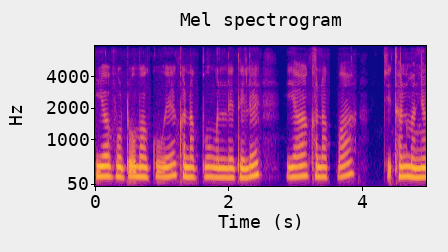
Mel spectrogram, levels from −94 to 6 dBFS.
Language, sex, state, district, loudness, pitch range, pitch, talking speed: Wancho, female, Arunachal Pradesh, Longding, -16 LUFS, 205-220 Hz, 210 Hz, 180 wpm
